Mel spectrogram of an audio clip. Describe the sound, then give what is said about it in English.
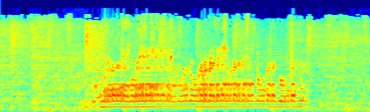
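A person makes a sustained gargling sound, a bubbling voiced rattle lasting about two seconds, fairly loud, with no talking during it. “Here, sip this. Hey, take it. Take, hold on. Now gurgle.”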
